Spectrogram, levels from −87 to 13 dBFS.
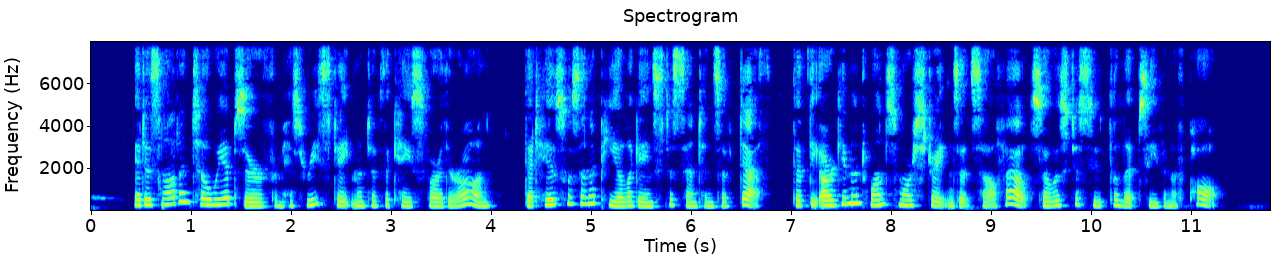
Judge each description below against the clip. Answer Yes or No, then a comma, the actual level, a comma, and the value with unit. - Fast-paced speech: Yes, fast, 215 wpm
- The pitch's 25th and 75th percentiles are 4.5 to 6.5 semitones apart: Yes, average, 4.9 semitones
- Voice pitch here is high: Yes, high, 240 Hz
